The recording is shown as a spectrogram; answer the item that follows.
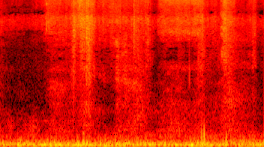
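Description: Leaves and branches of jujube trees swishing and rustling in several passes as someone moves through them, over a steady low rumble on the microphone.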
